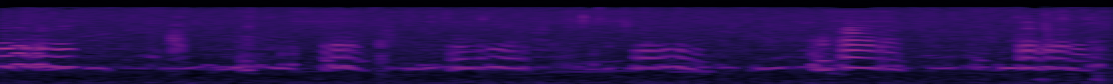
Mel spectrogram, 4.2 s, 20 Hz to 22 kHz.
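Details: A flock of tundra swans at Lake Mattamuskeet on 13 January 2013 keeps up a steady chorus of mellow, slightly nasal hooting whoops, many birds overlapping, with a clearer note about every second.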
